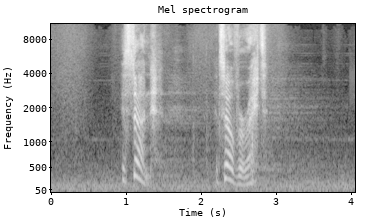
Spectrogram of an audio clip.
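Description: A young man exclaims with excitement.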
